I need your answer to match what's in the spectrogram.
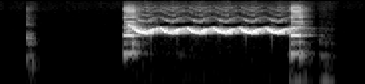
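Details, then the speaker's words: Burglar alarm system in test mode, external bell box siren heard through open window: loud high warbling siren tone held steady; sounder working properly. "let's leave the window open so you can hear the sound it is quite loud so"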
